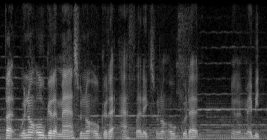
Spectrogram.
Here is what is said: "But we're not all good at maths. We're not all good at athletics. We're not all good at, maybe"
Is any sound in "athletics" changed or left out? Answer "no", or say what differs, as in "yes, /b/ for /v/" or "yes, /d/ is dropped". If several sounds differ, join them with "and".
no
